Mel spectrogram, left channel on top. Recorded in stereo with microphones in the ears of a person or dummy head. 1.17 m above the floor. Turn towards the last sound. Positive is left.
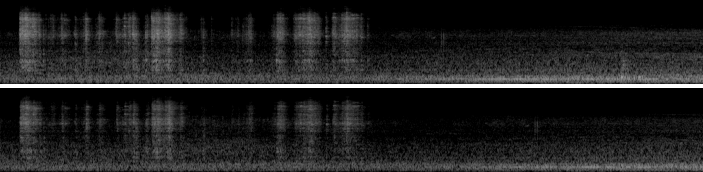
turn(degrees=55)  # may be behind; listen again after turning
